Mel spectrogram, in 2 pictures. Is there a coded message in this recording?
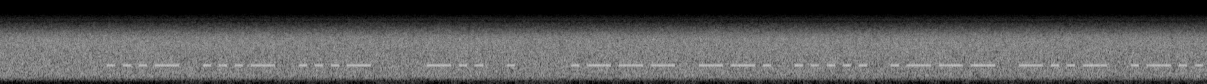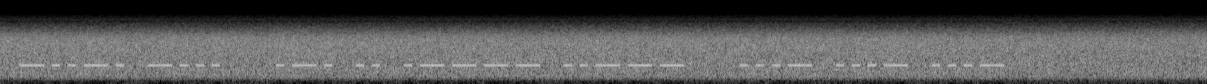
Yes: Morse code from 1.0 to 22.2 s, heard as a keyed tone, machine-sent, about 15 wpm, 900 Hz, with radio hiss and a squelch burst at the end. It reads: VVV DE JG5JXL/B RI12 VVV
